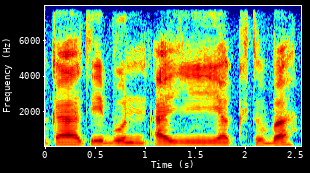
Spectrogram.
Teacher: nun bertemu dengan ya idgham bi gunnah, menjaga kadar gunnah kira-kira 3 harokah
